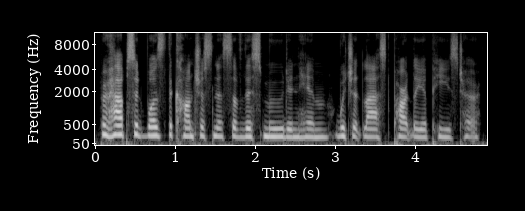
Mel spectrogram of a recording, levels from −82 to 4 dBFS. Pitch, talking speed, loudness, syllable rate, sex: 195 Hz, 195 wpm, -21 LUFS, 4.7 syllables/s, female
